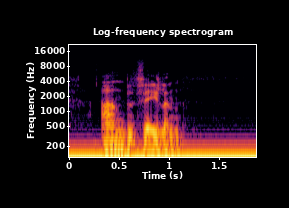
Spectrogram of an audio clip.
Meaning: 1. to recommend 2. to advocate
- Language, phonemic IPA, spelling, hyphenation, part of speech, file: Dutch, /ˈaːm.bəˌveː.lə(n)/, aanbevelen, aan‧be‧ve‧len, verb, Nl-aanbevelen.ogg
